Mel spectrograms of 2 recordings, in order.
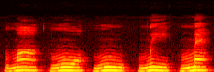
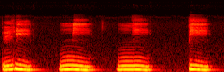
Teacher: тверді приголосні ми вимовляємо ніби зістуленими губами а м'які вони у нас розкриваються як в усмішці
